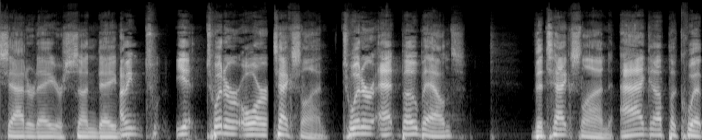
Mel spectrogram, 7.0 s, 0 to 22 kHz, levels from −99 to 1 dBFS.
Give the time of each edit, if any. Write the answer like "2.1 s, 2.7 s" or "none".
1.2 s, 2.6 s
